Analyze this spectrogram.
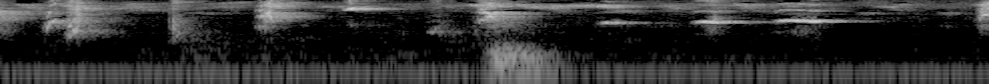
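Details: Caged brown-throated sunbird singing ngeriwik song, used to lure and tame new birds: high buzzy chirps, then a few short, level whistles lower in pitch, with one soft low thump midway.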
